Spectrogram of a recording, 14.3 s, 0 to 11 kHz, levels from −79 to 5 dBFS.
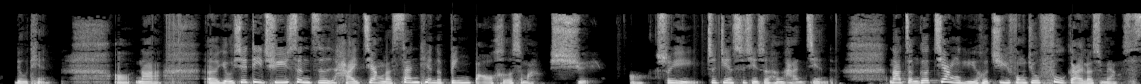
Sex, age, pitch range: female, 40-59, 175-255 Hz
